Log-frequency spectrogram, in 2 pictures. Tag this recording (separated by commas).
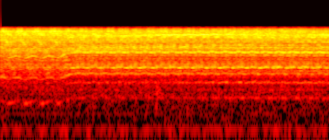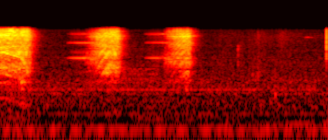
Vehicle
